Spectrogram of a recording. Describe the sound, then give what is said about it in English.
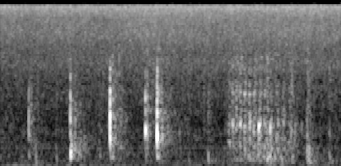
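Horse hooves clip-clop at a slow, uneven pace, a handful of hollow knocks, then a quicker flurry of softer steps toward the end. “Don't get up till I get off this horse.”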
